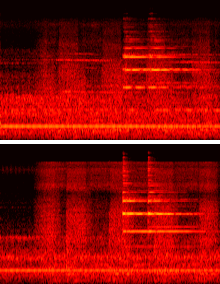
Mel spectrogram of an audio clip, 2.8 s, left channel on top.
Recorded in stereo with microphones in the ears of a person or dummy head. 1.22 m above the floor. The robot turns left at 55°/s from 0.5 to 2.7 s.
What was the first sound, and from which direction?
A bell, 55° right.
